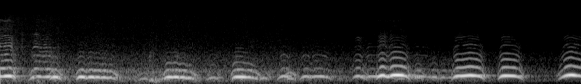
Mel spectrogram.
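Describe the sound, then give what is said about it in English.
Male and female great horned owls hooting in a steady rhythmic series of many soft, deep hoots. Higher-pitched hoots join in toward the end and overlap the lower calls. “Hoots of the male great horned owl are lower in pitch than those of the female. Now, listen for the moment the female flies in to join the male.”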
